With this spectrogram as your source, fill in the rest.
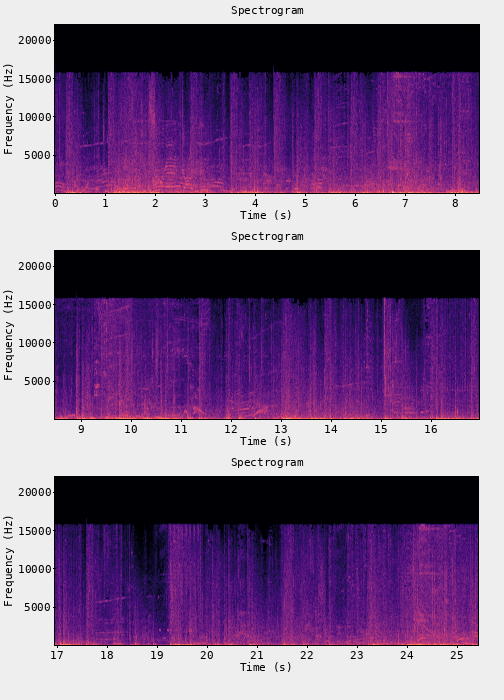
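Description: Gunfire and explosions crackle and boom in a fast game battle.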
